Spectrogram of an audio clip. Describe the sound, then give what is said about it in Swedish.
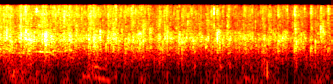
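An audience claps steadily, a dense, even patter of hands that holds its level for several seconds with no one speaking over it. “Ja, ni kan få gärna applådera.”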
